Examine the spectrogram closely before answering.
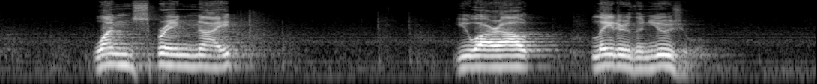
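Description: A middle-aged man sings short phrases in an echoing hall.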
